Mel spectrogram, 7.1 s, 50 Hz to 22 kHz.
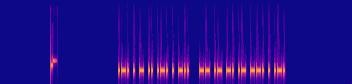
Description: Morse code, heard as a keyed tone, about 40 wpm, 700 Hz. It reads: RETIRED MANAGER
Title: K1USN SST QSO Practice 40wpm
